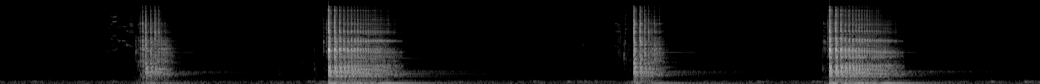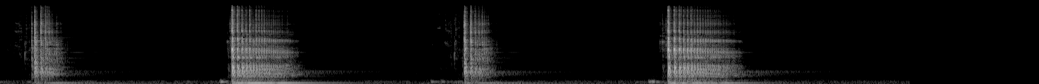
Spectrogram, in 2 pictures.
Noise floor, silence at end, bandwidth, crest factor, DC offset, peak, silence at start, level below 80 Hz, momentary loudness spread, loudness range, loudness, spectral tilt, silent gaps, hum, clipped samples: -63 dBFS; 2.85 s; 17 kHz; 30 dB; under 0.1%; 0 dBFS; 1.15 s; -44 dBFS; 20 LU; 7 LU; -24 LUFS; -1 dB/octave; none; none; under 0.1%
